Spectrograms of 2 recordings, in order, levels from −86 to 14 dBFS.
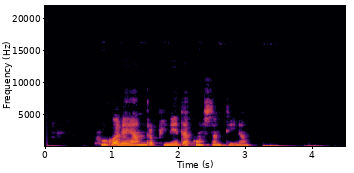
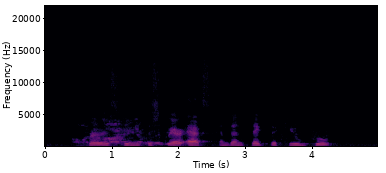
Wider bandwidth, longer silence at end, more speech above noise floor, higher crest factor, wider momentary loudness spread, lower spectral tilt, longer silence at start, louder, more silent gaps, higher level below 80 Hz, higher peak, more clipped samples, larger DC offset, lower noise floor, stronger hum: second, 7.8 kHz vs 14.5 kHz; second, 0.45 s vs 0.7 s; first, 53 dB vs 31 dB; about the same, 20 dB vs 20 dB; about the same, 10 LU vs 12 LU; about the same, -5 dB/octave vs -6 dB/octave; second, 0.05 s vs 0.4 s; first, -19 LUFS vs -52 LUFS; neither; first, -38 dBFS vs -88 dBFS; first, -2 dBFS vs -34 dBFS; neither; neither; second, -71 dBFS vs -82 dBFS; neither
